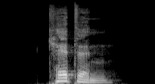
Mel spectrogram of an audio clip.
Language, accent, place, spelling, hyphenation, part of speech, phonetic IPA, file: German, Germany, Berlin, ketten, ket‧ten, verb, [ˈkɛtn̩], De-ketten.ogg
- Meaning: to chain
